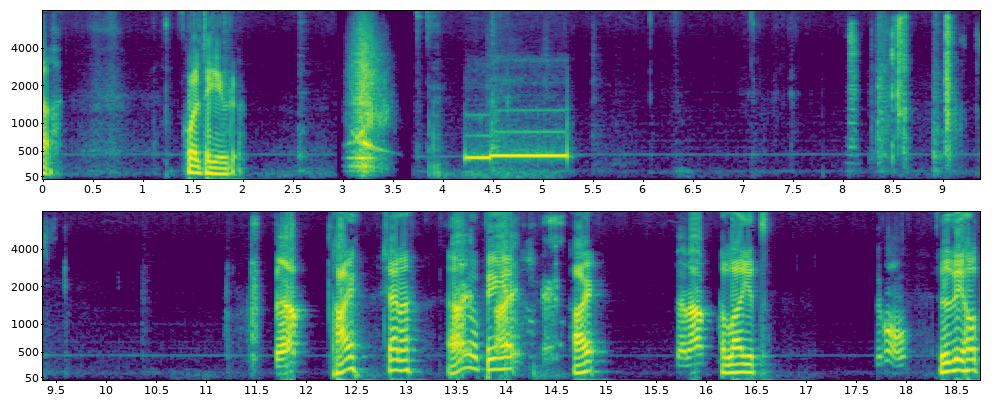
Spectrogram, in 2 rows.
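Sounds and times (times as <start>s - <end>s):
speech: 0.0s - 0.2s, 1.4s - 2.1s, 12.3s - 15.0s, 15.7s - 16.7s, 17.7s - 18.7s
telephone call tone electronic beep: 4.2s - 5.3s.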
